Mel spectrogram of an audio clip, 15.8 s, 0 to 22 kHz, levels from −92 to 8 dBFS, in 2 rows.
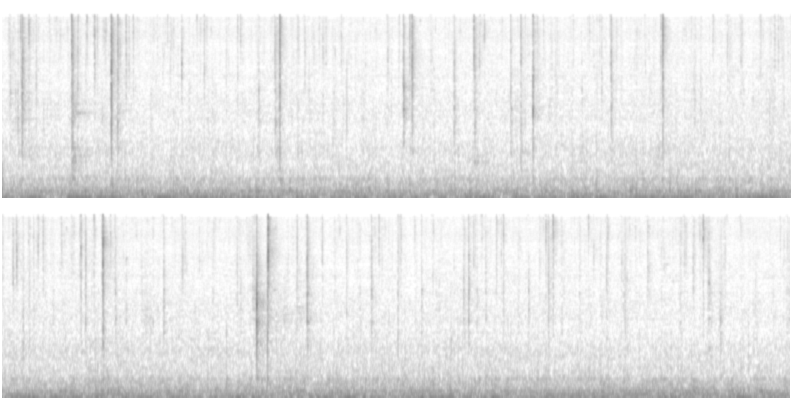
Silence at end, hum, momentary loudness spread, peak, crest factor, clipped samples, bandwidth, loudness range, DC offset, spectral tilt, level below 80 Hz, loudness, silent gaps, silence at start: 0 s; none; 11 LU; -12 dBFS; 38 dB; under 0.1%; 17 kHz; 6 LU; under 0.1%; -3 dB/octave; -54 dBFS; -50 LUFS; none; 0 s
